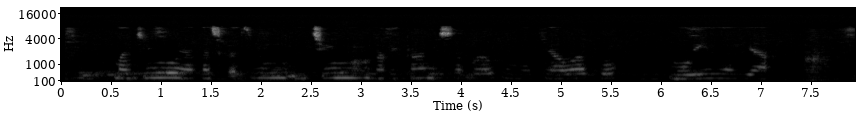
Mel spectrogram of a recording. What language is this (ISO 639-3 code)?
swa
